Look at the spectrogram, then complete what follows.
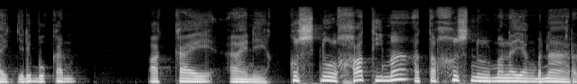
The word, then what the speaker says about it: husnul khatimah: Namun banyak yang masih bingung mengenai penulisan pengucapan kata yang benar ee sebenarnya dan pengucapan yang tepat adalah husnul khatimah. Bukan khususnul khatimah ya.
